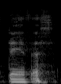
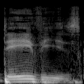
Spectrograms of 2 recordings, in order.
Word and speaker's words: Davis: A billion percent That's how you pronounce this last name with all these fucked up vowels. It's Davis. – Where did Davies come? – Probably me, because I'm an asshole.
